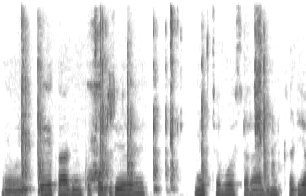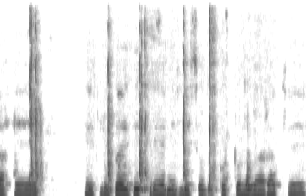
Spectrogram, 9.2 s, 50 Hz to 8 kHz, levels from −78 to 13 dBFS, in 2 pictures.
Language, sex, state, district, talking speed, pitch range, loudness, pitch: Rajasthani, female, Rajasthan, Nagaur, 155 wpm, 175-190 Hz, -19 LUFS, 185 Hz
